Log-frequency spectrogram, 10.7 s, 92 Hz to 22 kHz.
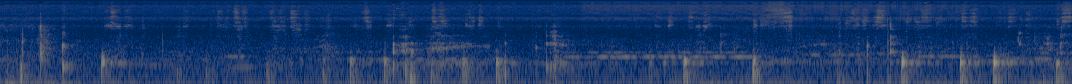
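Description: A marker or chalk scratching across a board during a Class 10 maths trigonometry lesson, with faint irregular strokes and taps close by that come in short bursts over a quiet room hush.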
